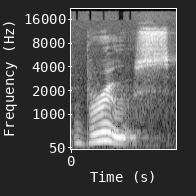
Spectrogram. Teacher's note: A tense /uw/ and an /s/.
